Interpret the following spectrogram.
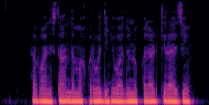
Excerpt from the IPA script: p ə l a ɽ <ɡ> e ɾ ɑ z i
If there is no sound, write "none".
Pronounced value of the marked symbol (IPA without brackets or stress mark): k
